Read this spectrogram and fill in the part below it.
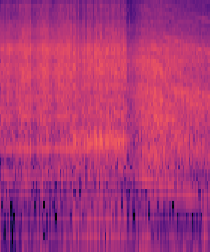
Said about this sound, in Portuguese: Eu parafusei a câmera ali na parede, num lugar que me dá uma boa visibilidade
